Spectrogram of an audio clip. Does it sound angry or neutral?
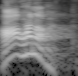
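neutral. It is said in a plain, neutral tone.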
